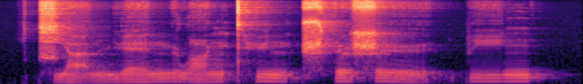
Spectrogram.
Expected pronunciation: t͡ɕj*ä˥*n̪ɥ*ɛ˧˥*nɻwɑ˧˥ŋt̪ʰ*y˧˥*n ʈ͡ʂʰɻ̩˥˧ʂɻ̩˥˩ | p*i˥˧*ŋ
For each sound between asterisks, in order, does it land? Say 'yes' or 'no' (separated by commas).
no, yes, no, no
